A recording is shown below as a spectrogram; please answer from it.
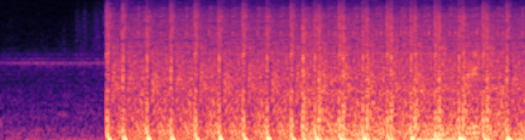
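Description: Rapid automatic gunfire in a mobile shooter video game, starting abruptly after a short quiet lead-in and continuing as dense, loud, steady bursts with no talk.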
